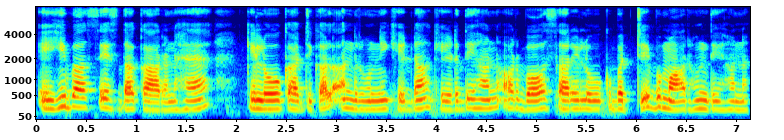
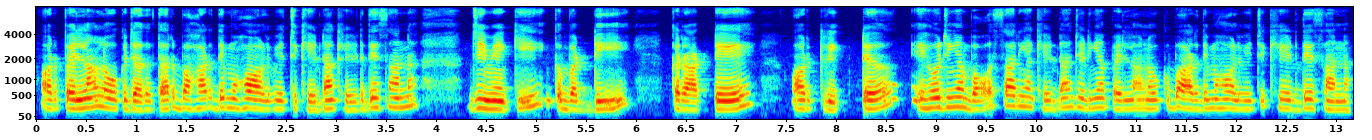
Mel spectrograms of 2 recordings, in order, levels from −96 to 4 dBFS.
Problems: background sounds at intervals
